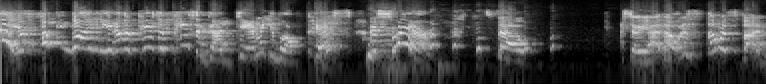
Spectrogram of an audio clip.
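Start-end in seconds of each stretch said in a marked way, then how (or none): 0.1-4.4 retold yelling.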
